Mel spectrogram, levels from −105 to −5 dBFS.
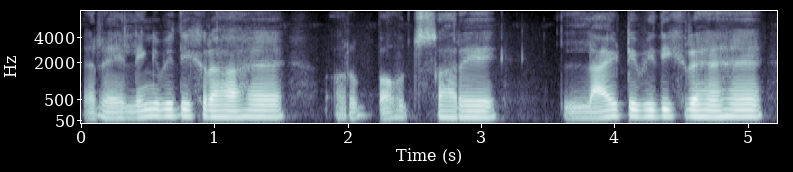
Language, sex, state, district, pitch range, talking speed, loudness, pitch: Hindi, male, Jharkhand, Palamu, 115-130 Hz, 150 wpm, -18 LUFS, 125 Hz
